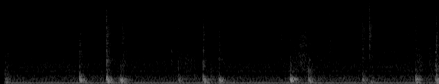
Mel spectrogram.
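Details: Shiba Inu named Riri eating supper of dry food topped with retort-pouch sardines, recorded 28 December 2017 indoors; quick crunchy chewing clicks in irregular bursts, roughly three to four per second, over quiet room tone.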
